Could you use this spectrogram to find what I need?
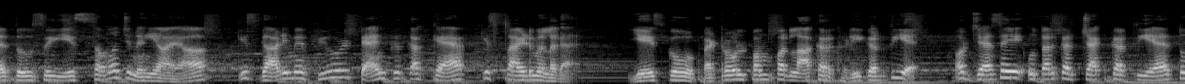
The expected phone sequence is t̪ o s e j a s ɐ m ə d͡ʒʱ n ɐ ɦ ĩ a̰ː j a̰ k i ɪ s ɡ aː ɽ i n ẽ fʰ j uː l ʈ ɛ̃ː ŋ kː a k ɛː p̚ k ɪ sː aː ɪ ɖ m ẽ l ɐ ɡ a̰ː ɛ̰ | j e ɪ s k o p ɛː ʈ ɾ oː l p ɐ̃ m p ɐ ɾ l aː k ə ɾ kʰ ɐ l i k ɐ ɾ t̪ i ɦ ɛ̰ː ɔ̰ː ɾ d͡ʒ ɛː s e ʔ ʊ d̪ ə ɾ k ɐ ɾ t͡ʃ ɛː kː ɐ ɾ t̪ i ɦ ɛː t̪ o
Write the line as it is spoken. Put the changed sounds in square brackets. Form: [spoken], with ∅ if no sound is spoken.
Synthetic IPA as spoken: t̪ o s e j [e] s ɐ m ə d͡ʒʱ n ɐ ɦ ĩ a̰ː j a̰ k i ɪ s ɡ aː ɽ i [m] ẽ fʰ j uː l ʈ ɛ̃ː ŋ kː a k ɛː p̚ k ɪ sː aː ɪ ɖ m ẽ l ɐ ɡ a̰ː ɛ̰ | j e ɪ s k o p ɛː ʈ ɾ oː l p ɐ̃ m p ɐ ɾ l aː k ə ɾ kʰ ɐ [ɽ] i k ɐ ɾ t̪ i ɦ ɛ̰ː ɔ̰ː ɾ d͡ʒ ɛː s e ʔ ʊ [t̪] ə ɾ k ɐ ɾ t͡ʃ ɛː kː ɐ ɾ t̪ i ɦ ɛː t̪ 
